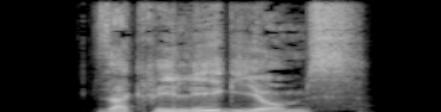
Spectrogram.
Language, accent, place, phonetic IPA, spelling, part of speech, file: German, Germany, Berlin, [zakʁiˈleːɡi̯ʊms], Sakrilegiums, noun, De-Sakrilegiums.ogg
- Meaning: genitive singular of Sakrilegium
